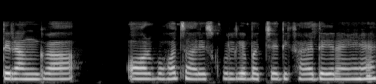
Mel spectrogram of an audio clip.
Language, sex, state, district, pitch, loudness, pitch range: Hindi, female, Uttarakhand, Uttarkashi, 255 Hz, -18 LUFS, 250-255 Hz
